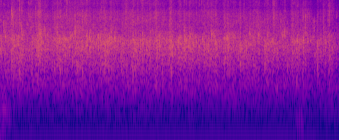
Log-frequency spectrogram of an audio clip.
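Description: A crowd applauds steadily, a dense wash of many hands clapping at even loudness throughout, with no voices standing out.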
